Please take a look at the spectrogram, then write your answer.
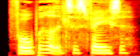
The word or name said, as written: forberedelsesfase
